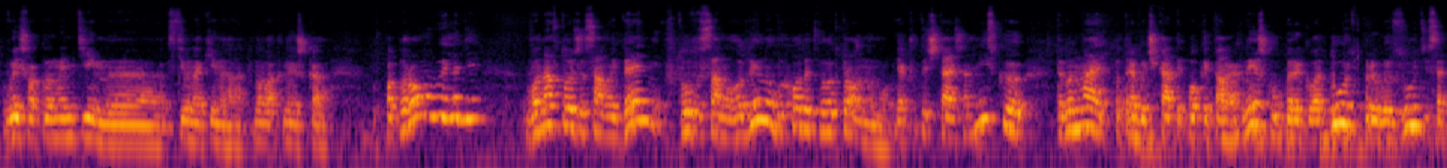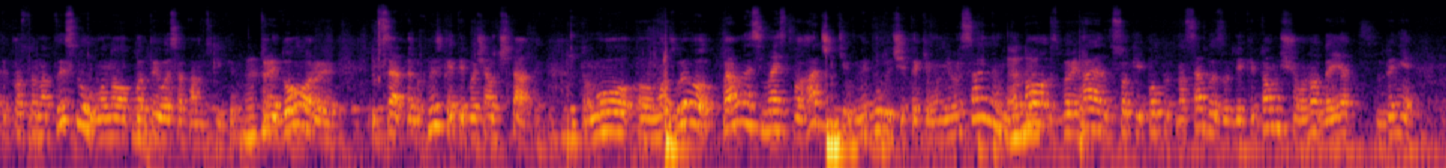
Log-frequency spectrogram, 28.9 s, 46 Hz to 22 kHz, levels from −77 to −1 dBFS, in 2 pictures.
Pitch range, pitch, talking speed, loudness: 140-200 Hz, 155 Hz, 160 wpm, -23 LUFS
